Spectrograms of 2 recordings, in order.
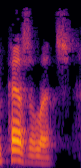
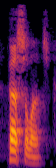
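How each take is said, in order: First: "pestilence" run together as pel-ence, the s and t dropped; slurred word. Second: "pestilence" redone clearly as pes-ti-lence with the s sounded; careful correction. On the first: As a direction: stumble through "pestilence". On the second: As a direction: fix the word "pestilence" deliberately. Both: Real, not acted.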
